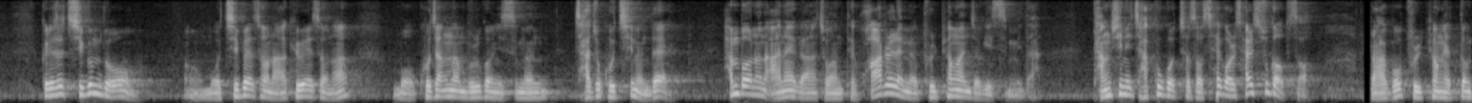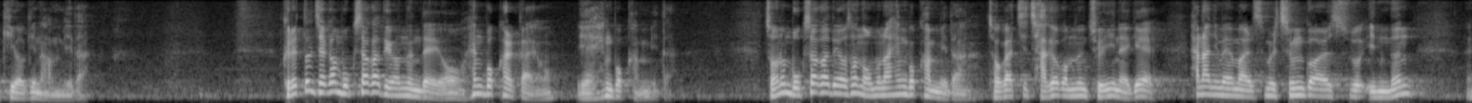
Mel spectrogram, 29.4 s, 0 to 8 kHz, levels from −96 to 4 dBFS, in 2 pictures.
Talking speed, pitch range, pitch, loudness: 295 characters per minute, 120-160 Hz, 140 Hz, -25 LUFS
